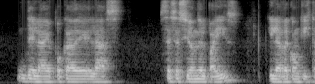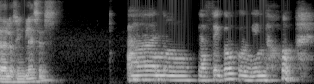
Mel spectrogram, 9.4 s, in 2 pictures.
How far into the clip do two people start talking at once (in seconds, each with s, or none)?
none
